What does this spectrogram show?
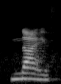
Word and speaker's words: knife: a pizza then comes knife the word starts with k but actually our k is silent here it is not a knife it is knife you have to remember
